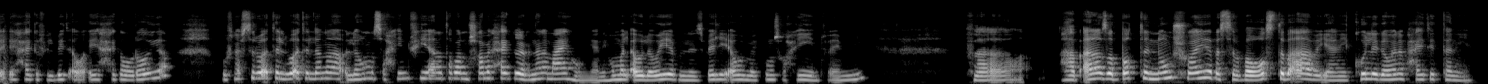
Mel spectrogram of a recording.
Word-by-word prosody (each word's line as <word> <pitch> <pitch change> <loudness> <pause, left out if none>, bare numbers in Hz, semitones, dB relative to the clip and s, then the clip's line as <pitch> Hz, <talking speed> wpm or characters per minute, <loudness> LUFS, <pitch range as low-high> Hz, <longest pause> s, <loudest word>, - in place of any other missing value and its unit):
أي - - -5
حاجة 230 +1 -7
في 225 -2 -15
البيت 220 +2 -5
أو - - -2
أي 220 - -5
حاجة 225 0 -6
ورايا، 245 - -1 0.5
وفي 220 +1 -9
نَفْس - - -2
الوقت 285 0 +3
الوقت 270 +1 +3
اللي 265 0 -1
أنا 270 0 -2
اللي 230 +1 -1
هُم 260 +3 -5
صاحيين 265 0 -5
فيه 280 -1 -3
أنا 275 - -3
طبعًا 270 0 0
مش 260 +1 -4
هاعمل 280 +1 -1
حاجة 270 -1 -1
غير 245 -3 +6
إن 230 - -2
أنا 265 - -4
معاهم، 250 -7 -2
يعني 185 - -7
هُم 215 +3 0
الأولوية 215 +1 +4
بالنسبة 200 0 -4
لي 230 -1 -1
أول 215 0 -1
ما 200 - -3
يكونوا 220 +3 -8
صاحيين، 210 -1 -5
فاهمني؟ 205 +7 -8 1.0
فهابقى 205 - -3
أنا 260 +2 +5
ضبطت 265 +2 +3
النوم 275 +3 +3
شوية 290 0 +3
بس 250 -4 -1
بوّظْت 210 - +5
بقى 235 - +3
يعني 190 0 -4
كُلّ 250 +4 +3
جوانب 235 +2 +1
حياتي 230 +1 -4
التانية. 195 -5 -7
230 Hz, 200 wpm, -22 LUFS, 210-265 Hz, 1.0 s, غير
